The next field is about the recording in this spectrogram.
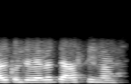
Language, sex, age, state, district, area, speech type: Tamil, female, 18-30, Tamil Nadu, Madurai, urban, conversation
